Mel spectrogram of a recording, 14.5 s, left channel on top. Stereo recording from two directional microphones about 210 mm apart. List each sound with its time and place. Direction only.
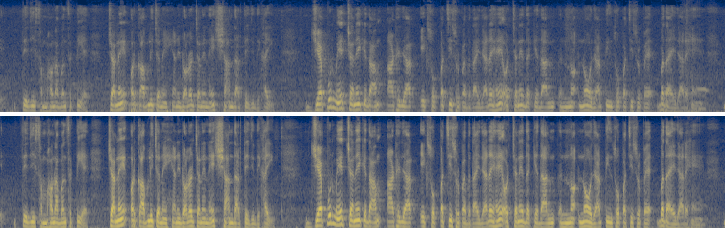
0.4 s speech: 50° right (ahead or behind)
